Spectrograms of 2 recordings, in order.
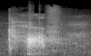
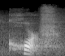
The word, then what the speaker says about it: cough: it is not but it's not you know like oh or something like this this is ah okay cough cough for british english and for american english corf corf the same that is a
